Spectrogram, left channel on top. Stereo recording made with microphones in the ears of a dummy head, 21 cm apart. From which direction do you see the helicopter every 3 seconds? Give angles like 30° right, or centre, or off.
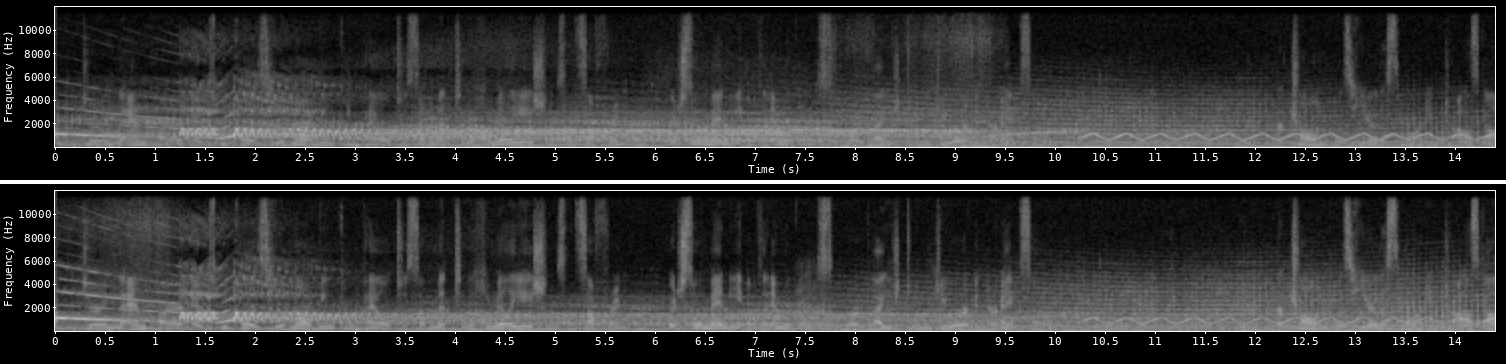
50° left, 50° left, 30° left, centre, 40° right.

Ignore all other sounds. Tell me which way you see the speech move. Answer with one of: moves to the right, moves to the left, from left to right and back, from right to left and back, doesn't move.
doesn't move.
